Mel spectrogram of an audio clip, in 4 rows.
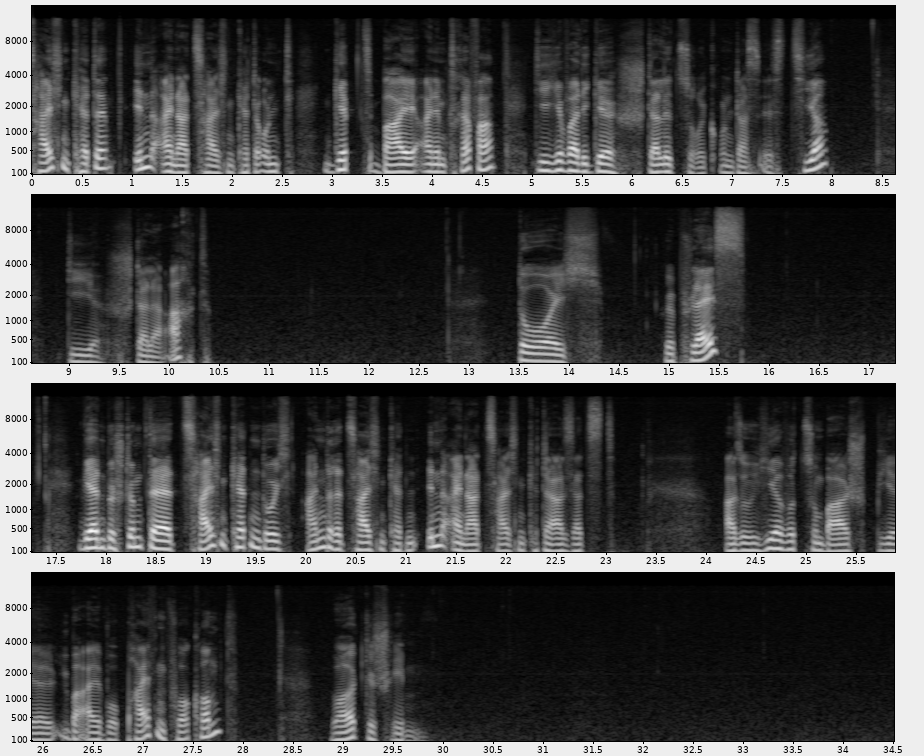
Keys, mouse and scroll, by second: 7.7 click, 14.9-15.9 drag, 26.1-27.4 drag, 28.7-29.9 drag, 30.2 click, 32.1 click.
